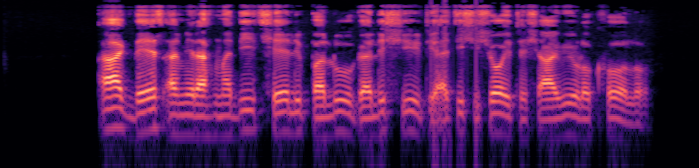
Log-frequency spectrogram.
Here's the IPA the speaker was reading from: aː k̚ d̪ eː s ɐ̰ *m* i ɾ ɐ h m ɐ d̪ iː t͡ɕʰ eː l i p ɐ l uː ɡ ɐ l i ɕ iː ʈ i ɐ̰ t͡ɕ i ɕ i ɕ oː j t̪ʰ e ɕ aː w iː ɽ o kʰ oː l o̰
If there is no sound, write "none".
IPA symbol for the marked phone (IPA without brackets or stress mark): m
